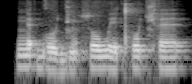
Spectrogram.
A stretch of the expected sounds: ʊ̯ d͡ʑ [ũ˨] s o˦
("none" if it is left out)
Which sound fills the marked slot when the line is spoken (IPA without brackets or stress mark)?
ũ˦˨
